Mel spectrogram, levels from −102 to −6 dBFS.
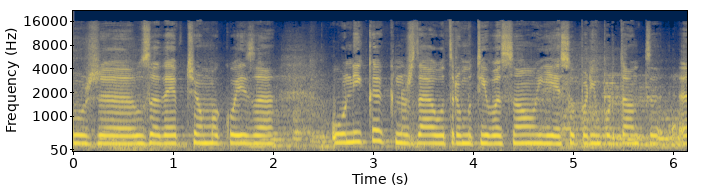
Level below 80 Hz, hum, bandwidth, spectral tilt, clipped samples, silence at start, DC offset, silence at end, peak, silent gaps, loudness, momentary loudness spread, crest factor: -44 dBFS; none; 16.5 kHz; -4 dB/octave; under 0.1%; 0 s; under 0.1%; 0 s; -2 dBFS; none; -13 LUFS; 4 LU; 12 dB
